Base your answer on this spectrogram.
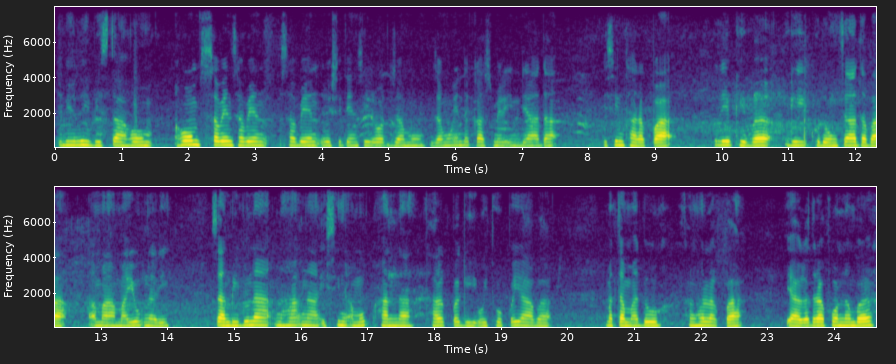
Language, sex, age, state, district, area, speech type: Manipuri, female, 60+, Manipur, Churachandpur, urban, read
